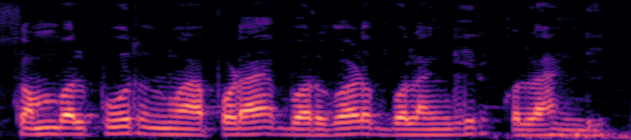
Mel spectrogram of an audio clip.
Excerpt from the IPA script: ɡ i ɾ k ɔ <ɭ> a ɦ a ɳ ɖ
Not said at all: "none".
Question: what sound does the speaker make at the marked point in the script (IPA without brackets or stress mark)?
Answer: l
